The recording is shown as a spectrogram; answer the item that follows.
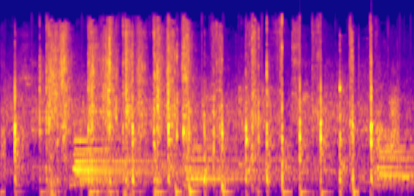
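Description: Background music, with the repeated knocks of a santoku knife chopping leek and then garlic on a wooden cutting board.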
